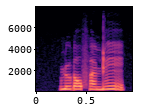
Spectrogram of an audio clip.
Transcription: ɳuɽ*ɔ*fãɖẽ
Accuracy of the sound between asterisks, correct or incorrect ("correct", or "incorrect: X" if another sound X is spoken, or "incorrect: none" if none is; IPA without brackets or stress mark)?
correct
